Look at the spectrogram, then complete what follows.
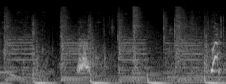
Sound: barks

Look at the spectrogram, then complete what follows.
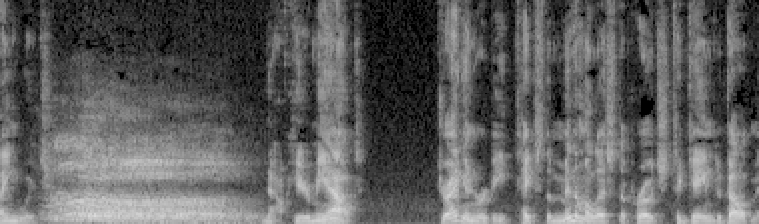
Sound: crowd groan

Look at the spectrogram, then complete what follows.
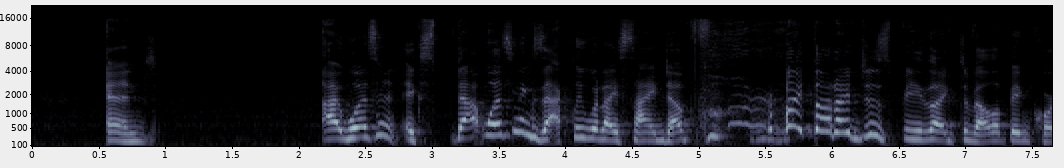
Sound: laughs

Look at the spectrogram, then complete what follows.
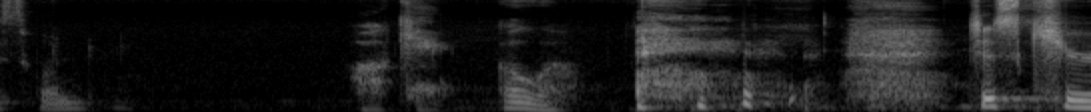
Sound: chuckles

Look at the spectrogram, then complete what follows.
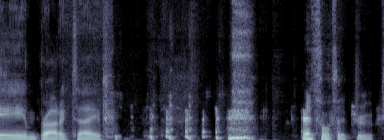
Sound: laughs

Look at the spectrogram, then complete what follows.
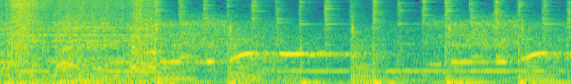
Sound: whistling

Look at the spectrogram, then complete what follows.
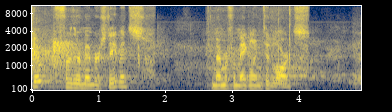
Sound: applause

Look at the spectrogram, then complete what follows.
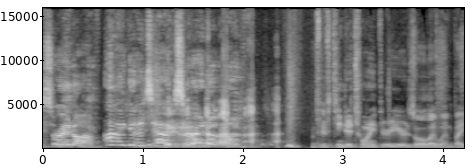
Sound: React laughs

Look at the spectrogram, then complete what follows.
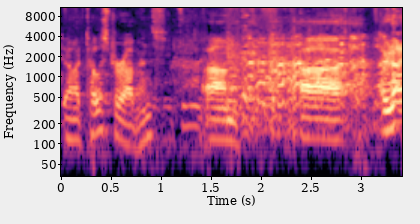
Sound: attendees laughing

